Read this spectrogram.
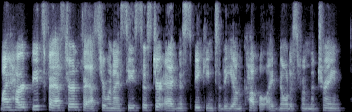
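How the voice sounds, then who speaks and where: A woman narrating a children's storybook in an expressive, lively reading voice. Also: low-pitched, a little fast.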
